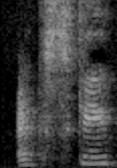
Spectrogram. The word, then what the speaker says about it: Xscape: And in this instance, it is the brand Xscape. It's just an X. It's not like spelled like the traditional escape would be, but this one was brand new with tags.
